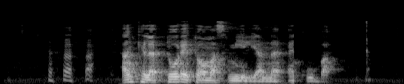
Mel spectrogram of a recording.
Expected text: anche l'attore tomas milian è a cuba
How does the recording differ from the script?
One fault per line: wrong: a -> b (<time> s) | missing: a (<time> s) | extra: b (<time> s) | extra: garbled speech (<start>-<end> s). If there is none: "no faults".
no faults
